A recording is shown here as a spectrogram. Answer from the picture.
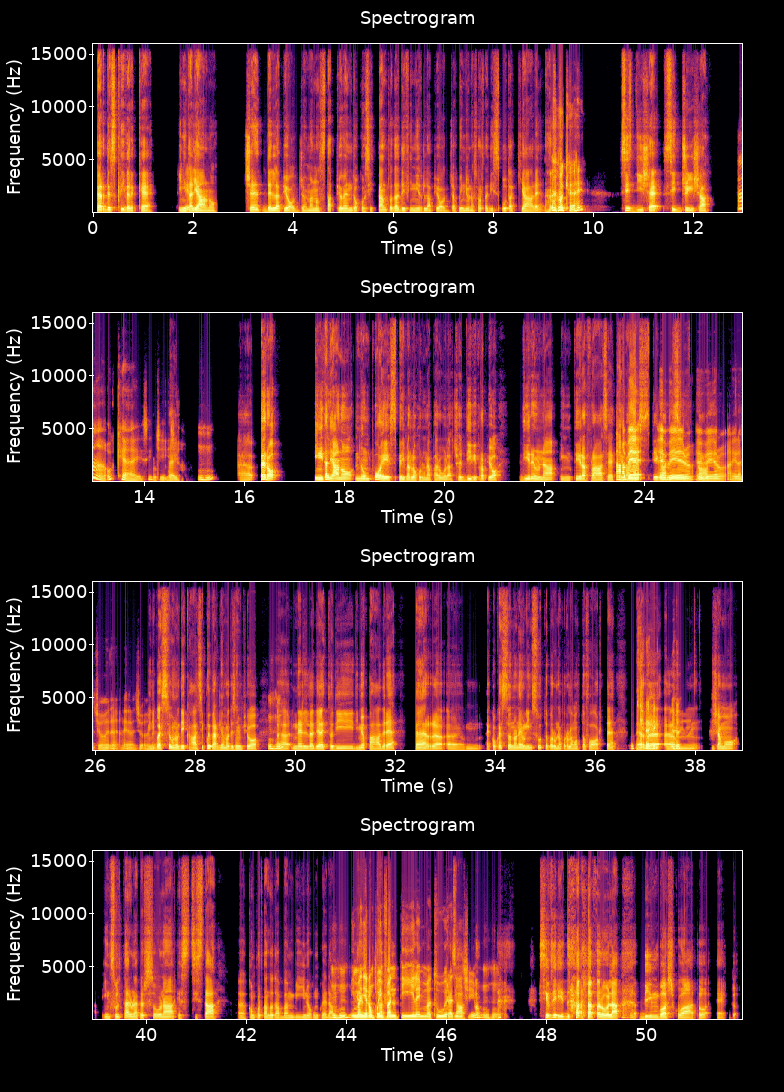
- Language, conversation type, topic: Italian, podcast, Come ti ha influenzato il dialetto o la lingua della tua famiglia?
- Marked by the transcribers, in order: tapping; laughing while speaking: "Okay"; chuckle; chuckle; other background noise; chuckle; laughing while speaking: "utilizza la parola"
